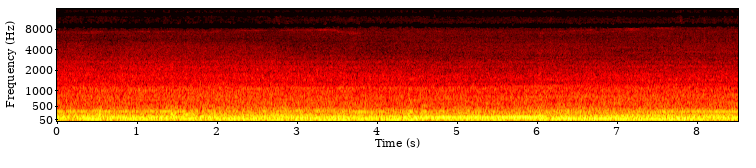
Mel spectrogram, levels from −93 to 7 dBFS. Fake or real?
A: fake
